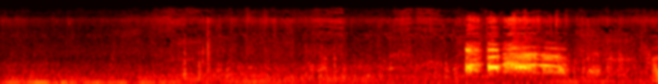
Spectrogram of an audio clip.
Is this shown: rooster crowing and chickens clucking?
yes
